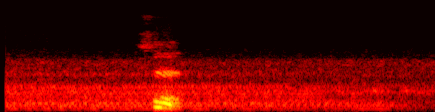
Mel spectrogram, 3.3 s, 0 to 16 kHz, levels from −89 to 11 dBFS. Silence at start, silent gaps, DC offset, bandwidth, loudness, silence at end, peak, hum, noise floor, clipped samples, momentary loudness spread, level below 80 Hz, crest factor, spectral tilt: 0.5 s; none; under 0.1%; 5.2 kHz; -23 LUFS; 1.9 s; -6 dBFS; none; -50 dBFS; under 0.1%; 27 LU; -66 dBFS; 24 dB; -11 dB/octave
